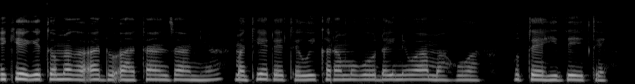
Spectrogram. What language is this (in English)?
Kikuyu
